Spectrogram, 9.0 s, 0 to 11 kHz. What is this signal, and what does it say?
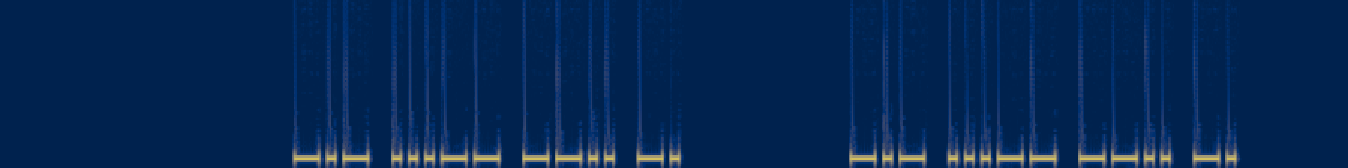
Morse code, heard as a keyed tone, about 21 wpm, 700 Hz. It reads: K3ZN K3ZN
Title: USA Call Signs - 4 Characters - Repeated 2x - 22wpm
